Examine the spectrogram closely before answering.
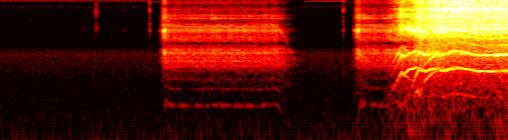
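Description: Cinewhoop FPV drone's electric motors and propellers spinning at idle for about two seconds, then stopping. They start again and, about six seconds in, are throttled up into a loud whine that rises in pitch and then holds steady, as the drone takes off.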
